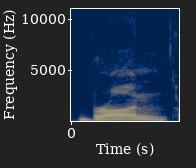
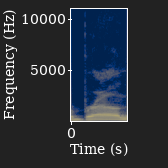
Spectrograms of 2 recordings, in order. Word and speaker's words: Braun: Christian Braun or Brown, they were pronouncing it Brown, but it reads like Braun on the broadcast.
